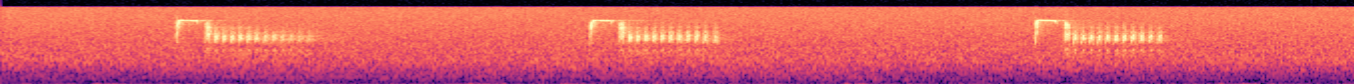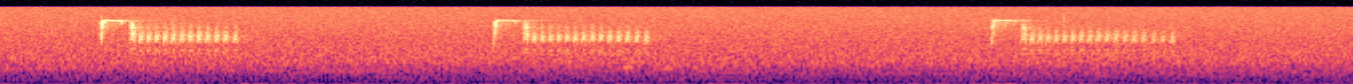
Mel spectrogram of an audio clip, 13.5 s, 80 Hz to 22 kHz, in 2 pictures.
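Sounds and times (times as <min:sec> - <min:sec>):
faint steady background hiss: 0:00.0 - 0:13.5
great tit Parus major calls with buzzy churr: 0:00.9 - 0:01.7, 0:02.9 - 0:03.6, 0:05.2 - 0:05.9, 0:07.2 - 0:08.1, 0:09.2 - 0:10.2, 0:11.7 - 0:12.7.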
